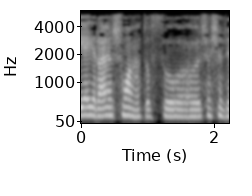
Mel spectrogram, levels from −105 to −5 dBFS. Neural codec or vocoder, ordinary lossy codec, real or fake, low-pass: autoencoder, 44.1 kHz, a latent of 192 numbers a frame, MeloTTS; MP3, 24 kbps; fake; 5.4 kHz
